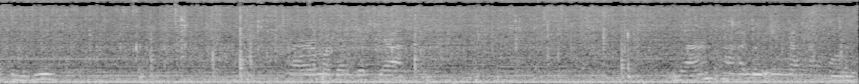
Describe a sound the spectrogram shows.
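A wooden spatula scrapes and knocks against a frying pan.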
